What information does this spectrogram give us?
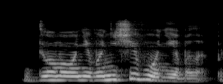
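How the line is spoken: Through gritted teeth. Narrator (Russian): процедил черный человек

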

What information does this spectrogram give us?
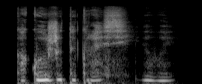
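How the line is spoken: Whispered. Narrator (Russian): прошептала Сара

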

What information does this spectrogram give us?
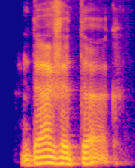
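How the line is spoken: Disappointed drawl. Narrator (Russian): разочарованно протянул капитан

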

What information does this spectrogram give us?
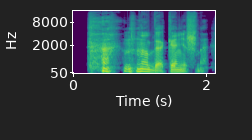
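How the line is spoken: Laughing. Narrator (Russian): рассмеялся Василий Оттович

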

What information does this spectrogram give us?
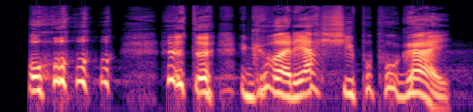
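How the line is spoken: Laughing professor. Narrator (Russian): засмеялся профессор Пыхтелкин

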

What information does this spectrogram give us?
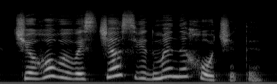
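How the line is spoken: Exclaiming. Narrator (Ukrainian): вигукнув Ка

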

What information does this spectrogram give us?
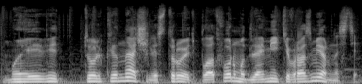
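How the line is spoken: Confused speech. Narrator (Russian): растерянно сказал он

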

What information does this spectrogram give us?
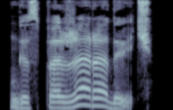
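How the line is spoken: Hoarse voice. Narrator (Russian): Дракон хрипло произнес

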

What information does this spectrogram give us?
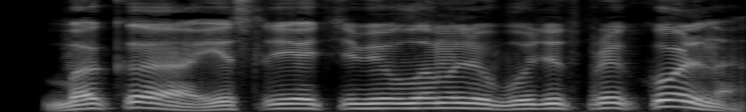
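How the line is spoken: Strained hoarse wheeze. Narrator (Russian): сдавленно хрипит рокер

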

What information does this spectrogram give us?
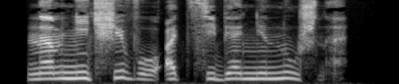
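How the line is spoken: Venomous interruption. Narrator (Russian): перебил ее Мейсон ядовитым тоном

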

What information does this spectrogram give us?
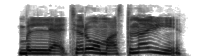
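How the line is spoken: Growl. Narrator (Russian): рыкнул я

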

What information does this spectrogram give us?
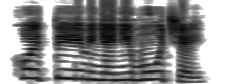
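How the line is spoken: Tearful plea. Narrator (Russian): со слезой попросила я

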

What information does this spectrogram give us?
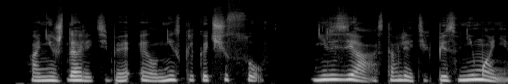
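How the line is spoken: Whisper. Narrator (Russian): шепнул

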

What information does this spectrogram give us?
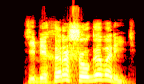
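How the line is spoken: Shouting. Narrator (Russian): закричал Ицхак

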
